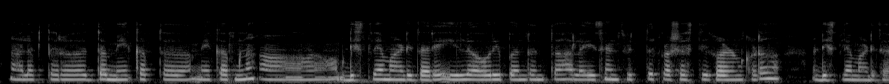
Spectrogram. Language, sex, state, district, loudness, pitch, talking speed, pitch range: Kannada, female, Karnataka, Shimoga, -30 LUFS, 220 Hz, 120 wpm, 215-225 Hz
